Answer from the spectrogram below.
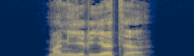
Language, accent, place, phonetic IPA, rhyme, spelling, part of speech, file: German, Germany, Berlin, [maniˈʁiːɐ̯tə], -iːɐ̯tə, manierierte, adjective, De-manierierte.ogg
- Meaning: inflection of manieriert: 1. strong/mixed nominative/accusative feminine singular 2. strong nominative/accusative plural 3. weak nominative all-gender singular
